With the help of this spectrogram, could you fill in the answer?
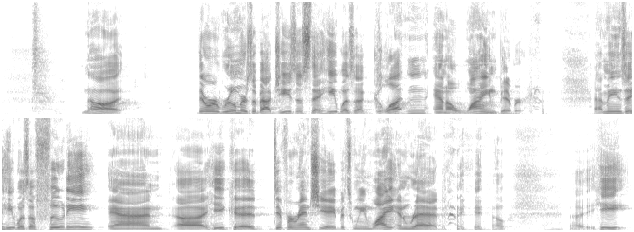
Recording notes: Second session at our 2023 Men’s Conference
